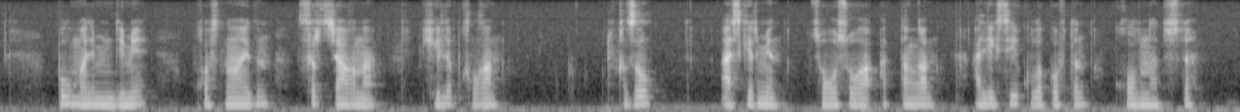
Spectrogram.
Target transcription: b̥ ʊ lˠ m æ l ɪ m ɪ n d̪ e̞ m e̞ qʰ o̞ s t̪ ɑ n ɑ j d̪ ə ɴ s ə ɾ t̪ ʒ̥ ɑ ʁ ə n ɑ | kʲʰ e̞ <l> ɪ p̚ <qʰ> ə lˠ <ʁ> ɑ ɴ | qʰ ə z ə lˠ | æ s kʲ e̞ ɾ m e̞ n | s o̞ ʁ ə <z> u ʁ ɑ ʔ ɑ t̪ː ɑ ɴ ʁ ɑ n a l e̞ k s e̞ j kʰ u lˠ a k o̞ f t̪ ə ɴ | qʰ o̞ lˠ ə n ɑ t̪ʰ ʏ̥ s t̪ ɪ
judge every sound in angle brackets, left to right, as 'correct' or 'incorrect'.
correct, correct, correct, incorrect: s

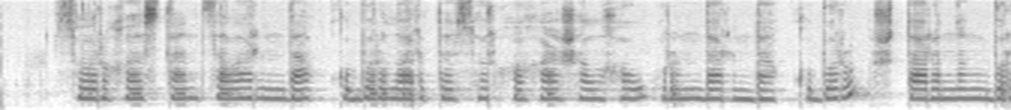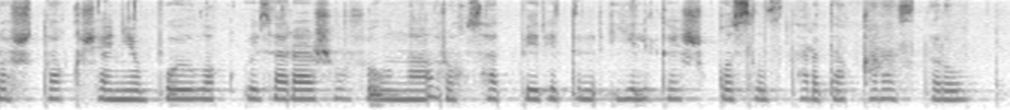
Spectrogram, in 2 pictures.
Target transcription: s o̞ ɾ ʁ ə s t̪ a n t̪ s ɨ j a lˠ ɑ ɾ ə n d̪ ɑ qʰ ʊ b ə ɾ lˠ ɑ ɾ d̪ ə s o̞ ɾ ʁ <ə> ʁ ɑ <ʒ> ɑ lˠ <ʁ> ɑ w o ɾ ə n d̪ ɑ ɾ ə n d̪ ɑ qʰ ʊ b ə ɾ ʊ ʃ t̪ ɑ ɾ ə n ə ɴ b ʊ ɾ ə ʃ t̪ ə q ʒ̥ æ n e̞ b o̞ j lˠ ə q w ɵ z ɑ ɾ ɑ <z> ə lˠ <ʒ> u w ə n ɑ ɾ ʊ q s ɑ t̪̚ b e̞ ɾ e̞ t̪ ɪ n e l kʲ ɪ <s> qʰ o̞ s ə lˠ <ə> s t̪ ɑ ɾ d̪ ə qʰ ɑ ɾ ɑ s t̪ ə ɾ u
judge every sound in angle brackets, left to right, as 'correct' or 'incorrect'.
correct, correct, correct, incorrect: ʒ, correct, incorrect: ʃ, correct

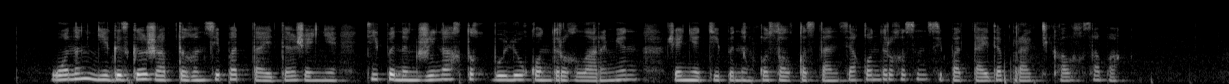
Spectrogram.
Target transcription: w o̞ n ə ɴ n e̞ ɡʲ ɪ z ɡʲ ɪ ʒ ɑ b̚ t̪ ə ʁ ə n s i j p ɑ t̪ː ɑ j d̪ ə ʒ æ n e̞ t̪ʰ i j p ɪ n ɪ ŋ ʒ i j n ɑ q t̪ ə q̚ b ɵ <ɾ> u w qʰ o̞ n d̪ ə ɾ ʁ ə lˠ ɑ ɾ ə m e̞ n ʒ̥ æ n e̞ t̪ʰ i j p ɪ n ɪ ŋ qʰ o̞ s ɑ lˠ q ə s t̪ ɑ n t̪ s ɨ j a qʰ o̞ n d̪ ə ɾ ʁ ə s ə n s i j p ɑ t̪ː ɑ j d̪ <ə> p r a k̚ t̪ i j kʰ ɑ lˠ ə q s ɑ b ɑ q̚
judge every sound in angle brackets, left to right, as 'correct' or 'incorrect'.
incorrect: l, correct

